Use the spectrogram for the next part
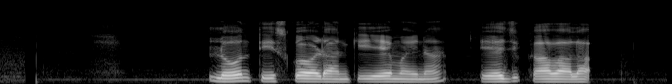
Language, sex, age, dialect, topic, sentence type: Telugu, male, 18-24, Telangana, banking, question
